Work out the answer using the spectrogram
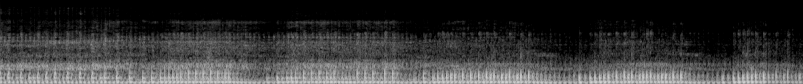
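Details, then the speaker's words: Honda Wave 100 single-cylinder motorcycle under full throttle: slow surges, bogging and falling back, never climbing cleanly; power loss, cause unconfirmed, CDI to be checked first. "no, kahit anong full throttle natin guys no, hirap talaga makabuelo ang pwersa ng kanyang makina. So ibig sabihin guys, may problema ang kanyang motor."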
